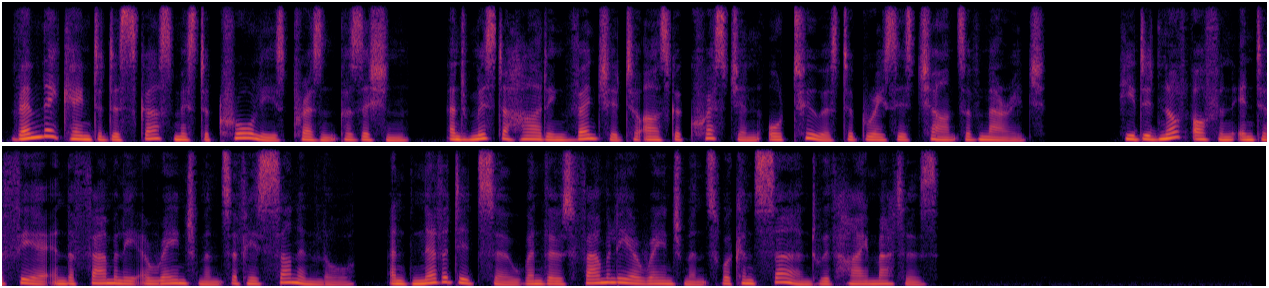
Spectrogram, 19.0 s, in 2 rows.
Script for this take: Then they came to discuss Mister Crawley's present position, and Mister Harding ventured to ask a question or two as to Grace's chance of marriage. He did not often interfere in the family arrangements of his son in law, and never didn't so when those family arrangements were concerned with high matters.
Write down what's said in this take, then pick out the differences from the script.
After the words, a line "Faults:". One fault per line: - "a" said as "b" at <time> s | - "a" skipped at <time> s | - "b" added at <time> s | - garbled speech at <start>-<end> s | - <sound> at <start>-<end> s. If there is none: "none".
Then they came to discuss Mister Crawley's present position, and Mister Harding ventured to ask a question or two as to Grace's chance of marriage. He did not often interfere in the family arrangements of his son in law, and never did so when those family arrangements were concerned with high matters.
Faults:
- "didn't" said as "did" at 12.8 s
